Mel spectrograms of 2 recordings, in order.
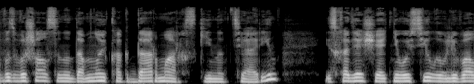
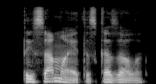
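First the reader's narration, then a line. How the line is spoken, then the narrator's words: Snorting chuckle. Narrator (Russian): хмыкнул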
